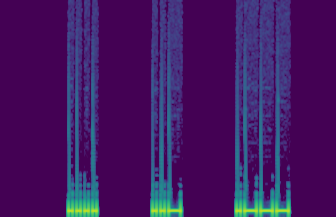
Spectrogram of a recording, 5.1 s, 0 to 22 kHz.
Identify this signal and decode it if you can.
Morse code, heard as a keyed tone, about 20 wpm, spaced as for 8 wpm, 700 Hz. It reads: HUJ
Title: 205 Lesson 33e - Letter j - Three Characters 20wpm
